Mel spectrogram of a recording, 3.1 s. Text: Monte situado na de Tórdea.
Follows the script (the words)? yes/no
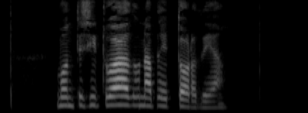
yes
